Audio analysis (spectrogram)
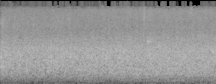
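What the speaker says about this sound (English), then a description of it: "And it is still pouring rain." Heavy rain pours down steadily while the sun shines, a dense, even hiss of drops on surfaces with no break and no voices.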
